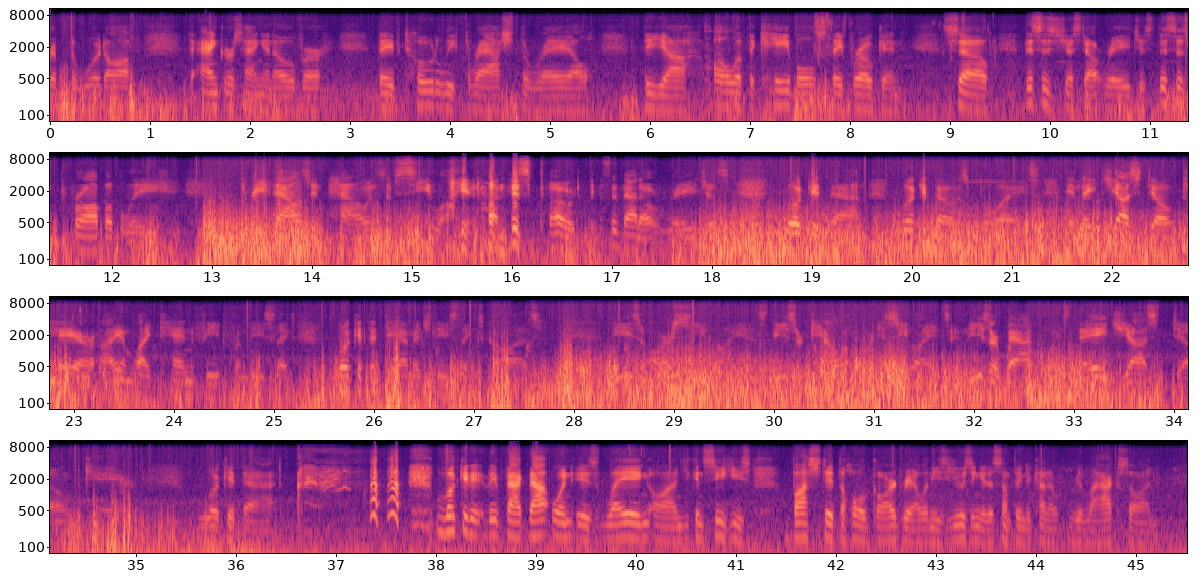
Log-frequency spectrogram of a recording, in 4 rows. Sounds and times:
Speech: 0.0s - 12.7s, 13.3s - 35.0s, 35.6s - 36.6s, 37.7s - 45.2s.

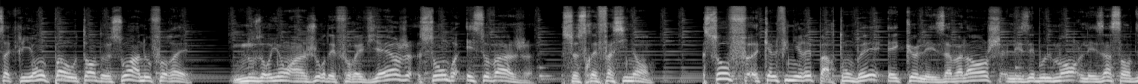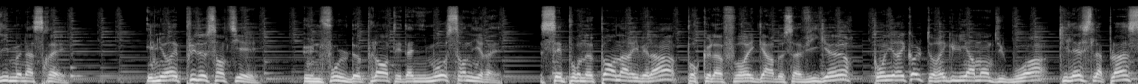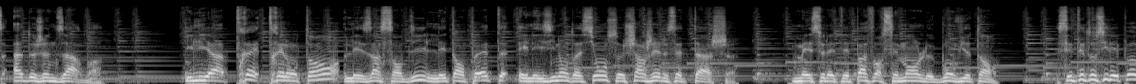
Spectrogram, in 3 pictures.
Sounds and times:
Speech: 0.0s - 12.1s, 12.8s - 23.8s, 24.6s - 34.1s
Music: 0.0s - 34.1s.

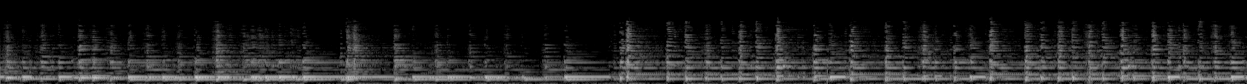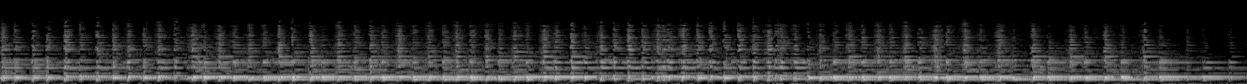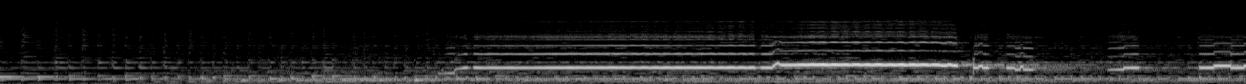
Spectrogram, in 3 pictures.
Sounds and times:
Mandolin: 0.0s - 37.4s.

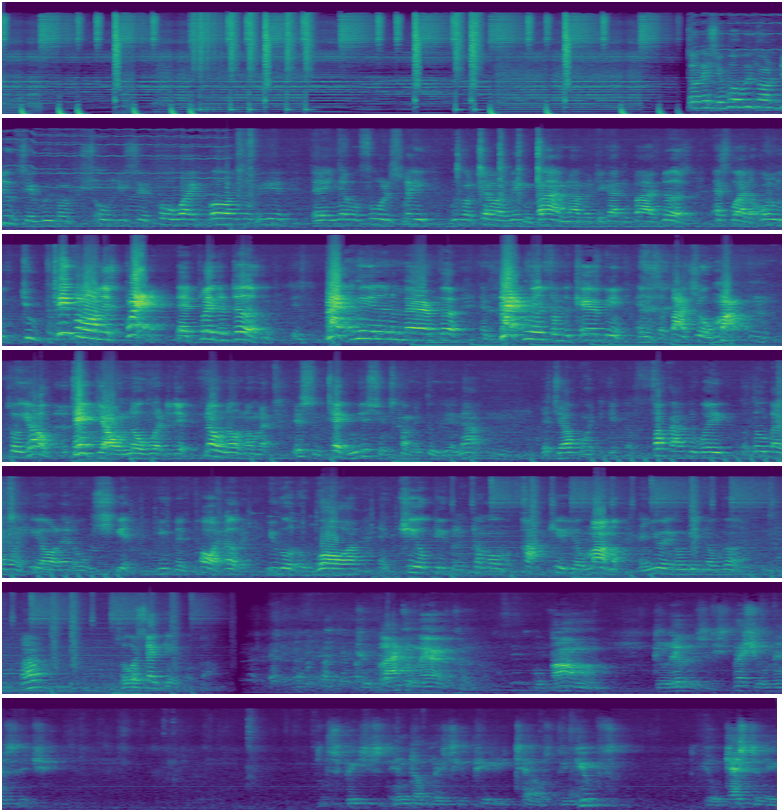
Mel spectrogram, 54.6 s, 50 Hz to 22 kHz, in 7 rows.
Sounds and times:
Male speech, man speaking: 6.9s - 47.4s, 50.0s - 53.1s, 53.8s - 54.5s
Conversation: 7.2s - 39.4s, 41.3s - 47.2s, 49.2s - 54.5s.

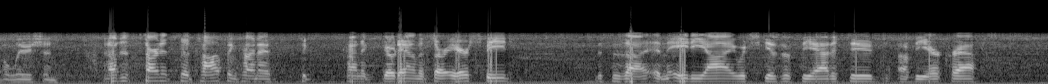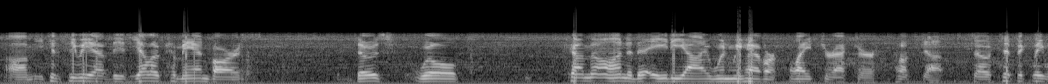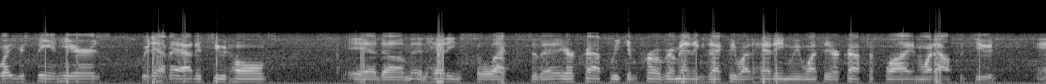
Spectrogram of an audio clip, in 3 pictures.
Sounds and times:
Speech: 0.0s - 5.2s, 6.0s - 9.8s, 10.5s - 13.0s, 14.0s - 15.1s, 16.2s - 23.7s, 24.4s - 31.4s.

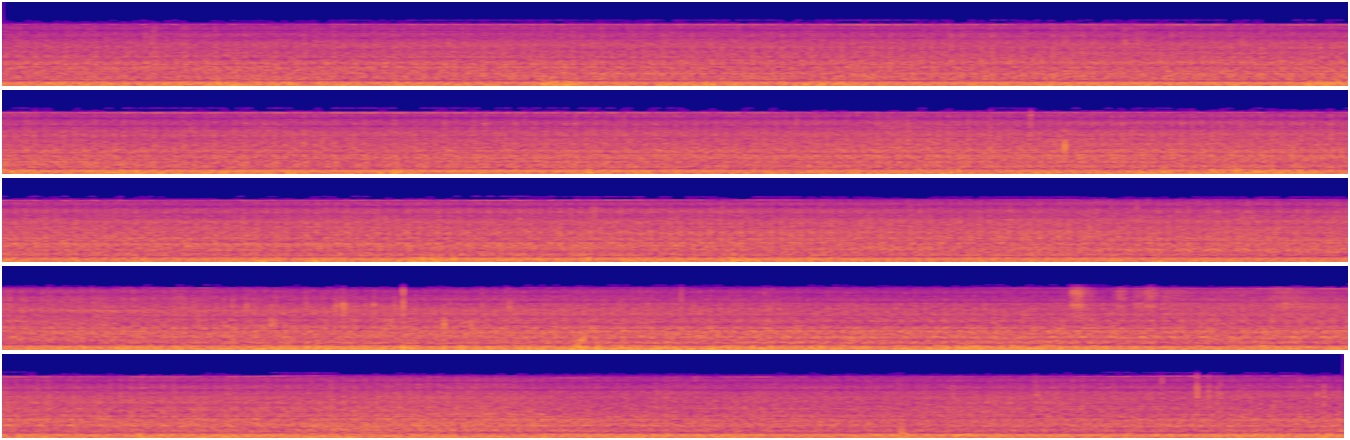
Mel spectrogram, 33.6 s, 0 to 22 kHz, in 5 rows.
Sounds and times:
Truck: 0.0s - 33.6s.

